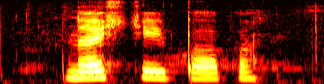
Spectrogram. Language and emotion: Russian, neutral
